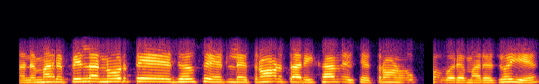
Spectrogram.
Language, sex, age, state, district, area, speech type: Gujarati, female, 30-45, Gujarat, Rajkot, urban, conversation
